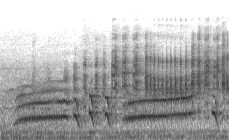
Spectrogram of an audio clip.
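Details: Merlyn, a captive laughing kookaburra hatched at SeaWorld Orlando, gives its rolling laugh: harsh, rapid chuckling notes and sharp downward hoots that surge and break up into a cackling burst.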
